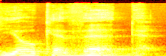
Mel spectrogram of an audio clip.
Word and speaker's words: Jochebed: The Hebrew pronunciation is Jochebed.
